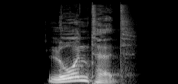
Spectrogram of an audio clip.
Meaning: inflection of lohnen: 1. second-person plural preterite 2. second-person plural subjunctive II
- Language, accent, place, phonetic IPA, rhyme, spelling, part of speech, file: German, Germany, Berlin, [ˈloːntət], -oːntət, lohntet, verb, De-lohntet.ogg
